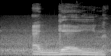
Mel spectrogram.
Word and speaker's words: again: Thou gavest me thine, not to give back again. طبعا again و against تلفظ against بالhead, against to again، وعلى مود تتوافق مع القافية slain. أنا حكيتها again بصوت ال A.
